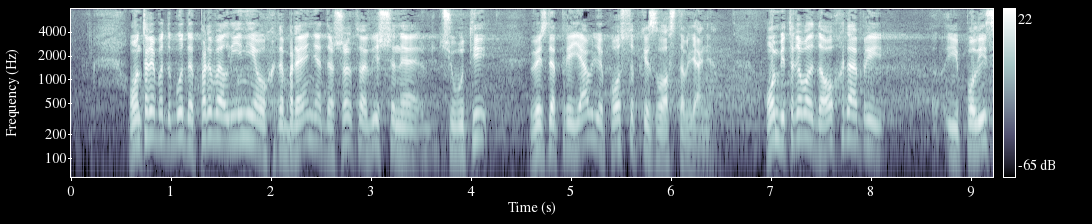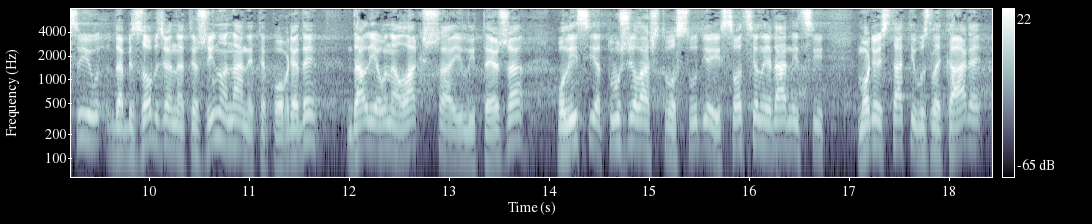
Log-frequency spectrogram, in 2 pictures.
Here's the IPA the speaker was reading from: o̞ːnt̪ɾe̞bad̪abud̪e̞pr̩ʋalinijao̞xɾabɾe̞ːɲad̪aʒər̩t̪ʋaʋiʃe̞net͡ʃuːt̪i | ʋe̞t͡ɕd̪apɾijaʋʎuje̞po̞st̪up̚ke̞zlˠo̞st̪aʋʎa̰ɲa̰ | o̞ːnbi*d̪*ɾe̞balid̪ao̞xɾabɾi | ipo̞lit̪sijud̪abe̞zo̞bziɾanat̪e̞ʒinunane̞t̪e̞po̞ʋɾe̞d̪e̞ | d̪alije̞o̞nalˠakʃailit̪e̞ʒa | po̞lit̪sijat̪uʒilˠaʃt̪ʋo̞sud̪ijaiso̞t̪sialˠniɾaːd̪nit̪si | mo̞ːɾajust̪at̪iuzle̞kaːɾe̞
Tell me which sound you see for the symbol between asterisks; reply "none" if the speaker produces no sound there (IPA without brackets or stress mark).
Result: t̪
